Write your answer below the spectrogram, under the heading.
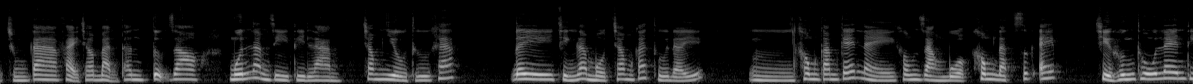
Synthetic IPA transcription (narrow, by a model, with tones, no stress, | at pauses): t͡ɕʊ˨˦ŋ͡mt̪aː˧faː˧˩jt͡ɕɔ˧ɓaː˧˩nt̪ʰə˧nt̪ɨ̰˧˨zɔ˧ | mu˨˦ənlaː˨˩mzi˨˩t̪ʰi˨˩laː˨˩m | t͡ɕɔ˧wŋ͡mɲi˨˩əwt̪ʰɨ˨˦xaː˦˥k̚ | ɗə˧jt͡ɕï˨˦ŋ̟laː˨˩mo˨˩t̚t͡ɕɔ˧wŋ͡mkaː˦˥k̚t̪ʰɨ˨˦ɗə˨˦j | ʔ̩˨˩xə˧wŋ͡mkaː˧mke˦˥t̚na˨˩jxə˧wŋ͡mza˨˩ŋɓu˨˩ək̚xə˧wŋ͡mɗa˨˩t̚sɨ˦˥k̚ʔɛ˦˥p̚ | t͡ɕi˧˩ɦɨ˨˦ŋt̪ʰu˨˦le˧nt̪ʰ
